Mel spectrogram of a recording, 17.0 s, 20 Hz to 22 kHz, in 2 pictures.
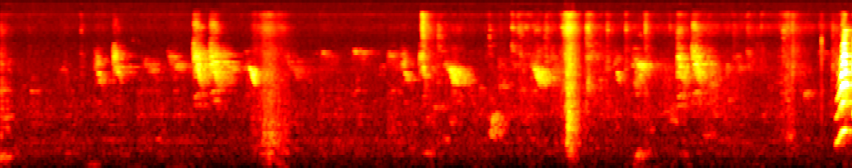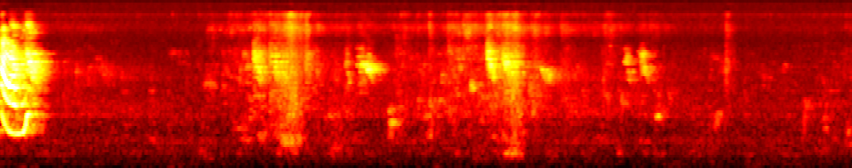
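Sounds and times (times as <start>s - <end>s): parrot chirps and clicks: 8.2s - 9.0s.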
